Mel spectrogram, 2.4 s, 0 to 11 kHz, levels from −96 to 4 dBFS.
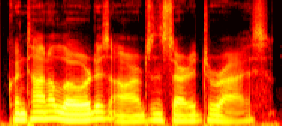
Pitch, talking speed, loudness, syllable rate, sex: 110 Hz, 205 wpm, -15 LUFS, 6.1 syllables/s, male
